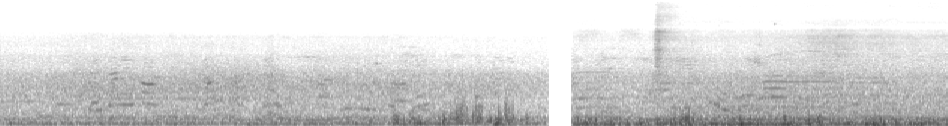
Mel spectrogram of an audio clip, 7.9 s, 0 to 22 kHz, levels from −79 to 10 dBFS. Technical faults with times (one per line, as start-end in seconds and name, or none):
0.00-4.77 input switched to a poorer device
